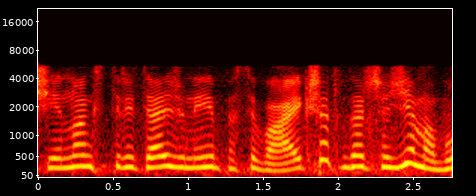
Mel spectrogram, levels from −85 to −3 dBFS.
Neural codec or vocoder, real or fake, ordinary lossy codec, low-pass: codec, 16 kHz in and 24 kHz out, 1 kbps, XY-Tokenizer; fake; AAC, 48 kbps; 5.4 kHz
